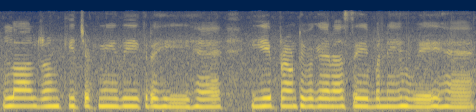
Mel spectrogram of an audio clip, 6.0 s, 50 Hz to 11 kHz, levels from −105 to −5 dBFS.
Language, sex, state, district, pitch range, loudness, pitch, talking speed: Hindi, female, Haryana, Rohtak, 170-230 Hz, -14 LUFS, 225 Hz, 140 wpm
